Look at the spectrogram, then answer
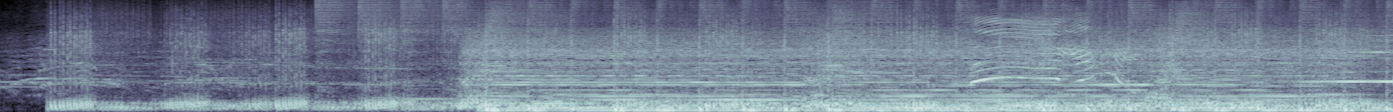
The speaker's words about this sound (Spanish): Quiero creer que el sonido de, motocicleta estaba grabado, ¿eh? Quiero creer.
